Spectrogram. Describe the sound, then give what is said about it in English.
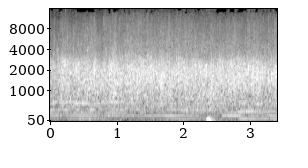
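A church audience applauds in a dense, even wash of clapping that holds at a steady level from start to end, with no break. “Come on, will you put your hands together for these ones that are coming?”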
